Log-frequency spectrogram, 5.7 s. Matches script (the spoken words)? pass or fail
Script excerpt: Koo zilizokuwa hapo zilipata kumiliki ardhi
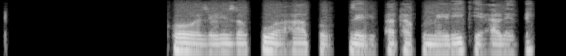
pass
